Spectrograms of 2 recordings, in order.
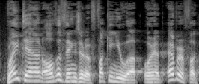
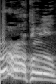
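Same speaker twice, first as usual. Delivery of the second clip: mock crash; 12 semitones higher than usual. Nicholson bursting through door.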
